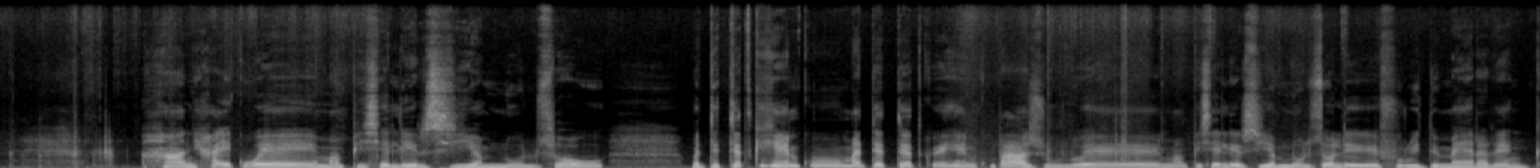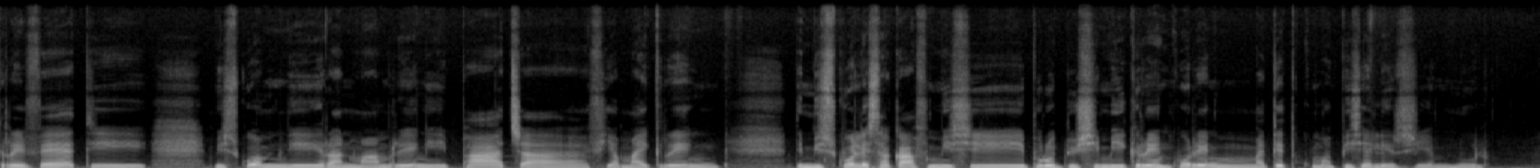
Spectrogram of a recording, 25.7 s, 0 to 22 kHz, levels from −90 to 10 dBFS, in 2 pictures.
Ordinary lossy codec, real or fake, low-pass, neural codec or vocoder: none; real; none; none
